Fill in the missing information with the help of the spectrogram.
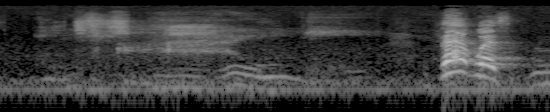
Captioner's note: whispering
